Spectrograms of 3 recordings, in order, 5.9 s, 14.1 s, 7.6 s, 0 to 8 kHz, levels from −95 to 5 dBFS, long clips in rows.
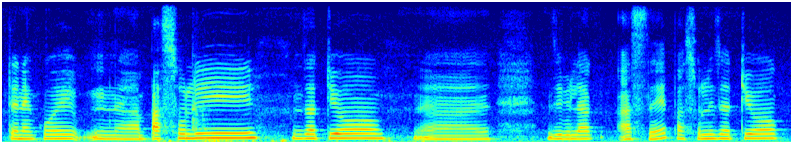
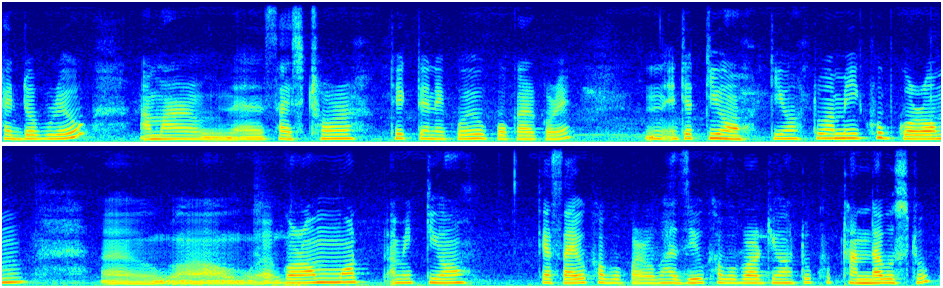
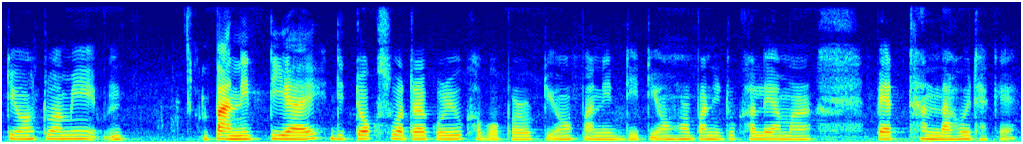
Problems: background sounds at intervals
